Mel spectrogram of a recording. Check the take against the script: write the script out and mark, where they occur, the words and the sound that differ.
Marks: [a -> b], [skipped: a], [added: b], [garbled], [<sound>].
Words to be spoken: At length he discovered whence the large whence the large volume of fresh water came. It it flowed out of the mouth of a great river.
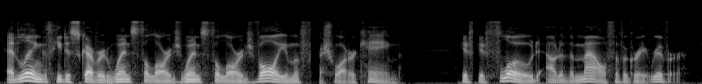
At length he discovered whence the large whence the large volume of fresh [dropout] water came. It it flowed out of the mouth of a great river.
